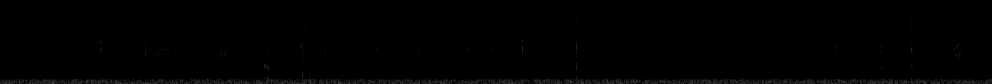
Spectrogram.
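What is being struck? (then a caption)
Paper page of a photo book. Long nails trace and scratch across a printed group photo on the same open page of a paper photography book. Soft, dry scratching strokes come through as bright streaks over a steady, quiet low hum that fills the whole clip.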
